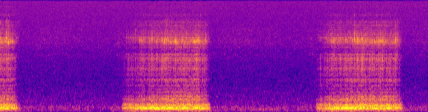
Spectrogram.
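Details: Two long, loud, rumbling snores on breathing in, each about two seconds, separated by quiet pauses; heavy snoring.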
